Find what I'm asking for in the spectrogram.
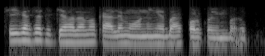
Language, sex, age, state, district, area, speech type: Assamese, male, 18-30, Assam, Jorhat, urban, conversation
